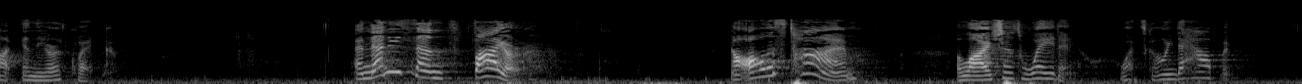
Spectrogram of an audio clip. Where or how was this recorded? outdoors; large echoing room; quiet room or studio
large echoing room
